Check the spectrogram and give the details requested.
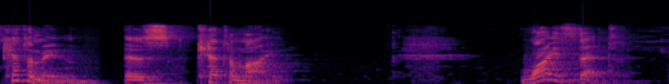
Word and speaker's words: ketamine: continue my video saying ketamine. But of course the correct pronunciation is ketamine.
